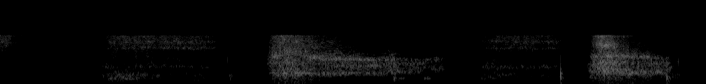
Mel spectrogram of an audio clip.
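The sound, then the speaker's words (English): Deep, slow breathing in two full cycles: each begins with a drawn-in breath through the nose and ends with a longer, airy exhale through the mouth, with short pauses between. “Close your eyes and take 3 deep breaths. In through the nose, out through the mouth.”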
